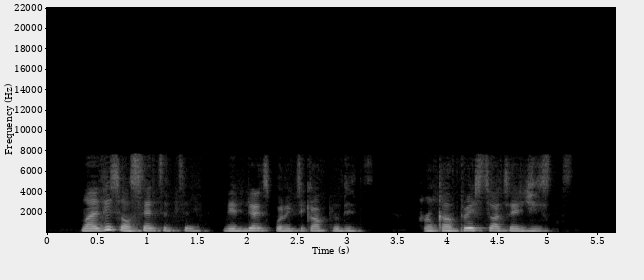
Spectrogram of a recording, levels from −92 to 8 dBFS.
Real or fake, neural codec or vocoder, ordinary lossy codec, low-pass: fake; codec, 16 kHz, 1 kbps, FunCodec, trained on LibriTTS, 50 frames a second; none; none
